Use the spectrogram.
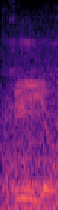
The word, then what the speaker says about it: Kyiv: I'm in Kiev right now. How do you Actually, guys? right pronunciation it's Kyiv because Kyiv is how Russians say Kiev.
